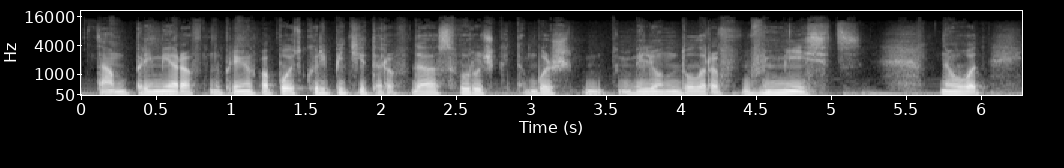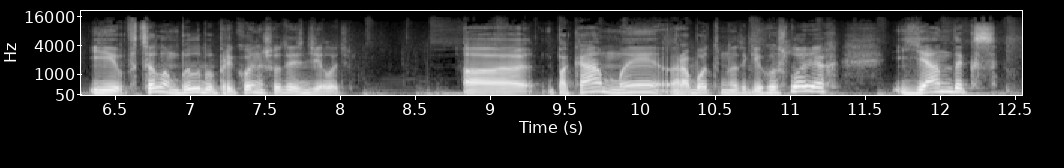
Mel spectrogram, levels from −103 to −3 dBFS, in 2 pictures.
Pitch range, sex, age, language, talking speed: 115-140 Hz, male, 20-39, Russian, 155 wpm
